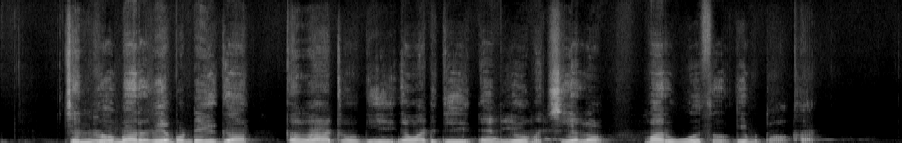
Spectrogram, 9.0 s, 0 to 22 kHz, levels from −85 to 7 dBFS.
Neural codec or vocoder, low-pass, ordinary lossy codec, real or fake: codec, 44.1 kHz, 3.4 kbps, Pupu-Codec; none; none; fake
